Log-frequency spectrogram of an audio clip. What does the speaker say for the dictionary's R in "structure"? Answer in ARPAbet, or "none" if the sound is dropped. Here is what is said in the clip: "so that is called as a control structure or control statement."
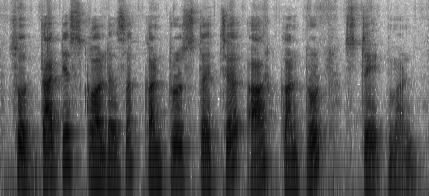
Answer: none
